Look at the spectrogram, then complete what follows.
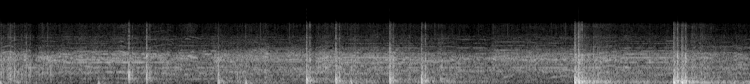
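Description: Aerial firework shells bursting: a run of sharp bangs at irregular intervals, the two loudest and deepest near the end.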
